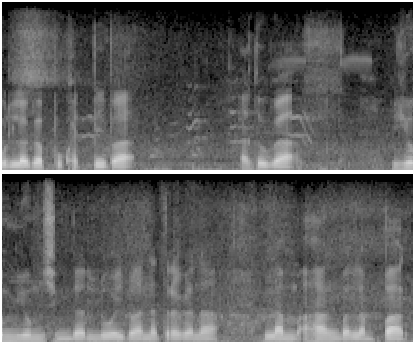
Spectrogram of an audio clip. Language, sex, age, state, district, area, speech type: Manipuri, male, 45-60, Manipur, Thoubal, rural, spontaneous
